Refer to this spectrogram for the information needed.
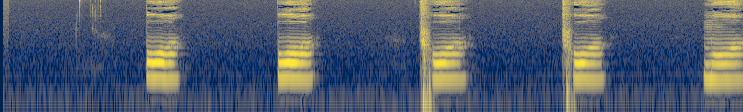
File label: Pinyin initials; hsk1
